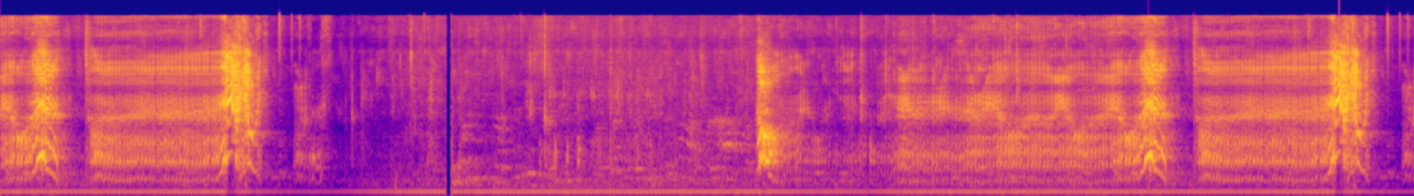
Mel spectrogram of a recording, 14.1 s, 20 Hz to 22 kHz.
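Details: A 60-day-old Pinscher puppy gives high, rasping growls in short bursts while guarding its food.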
